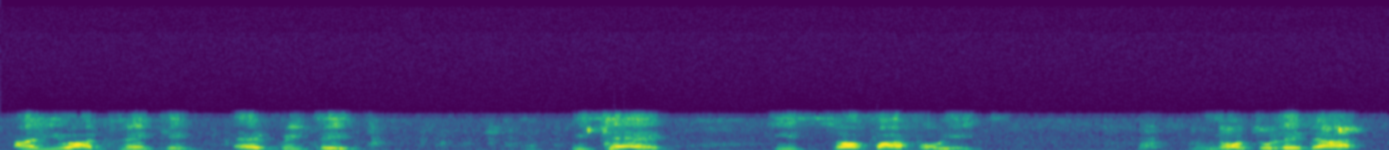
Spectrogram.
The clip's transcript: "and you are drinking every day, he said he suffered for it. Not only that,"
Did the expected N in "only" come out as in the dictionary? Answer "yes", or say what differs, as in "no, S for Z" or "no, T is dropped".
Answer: no, N is dropped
